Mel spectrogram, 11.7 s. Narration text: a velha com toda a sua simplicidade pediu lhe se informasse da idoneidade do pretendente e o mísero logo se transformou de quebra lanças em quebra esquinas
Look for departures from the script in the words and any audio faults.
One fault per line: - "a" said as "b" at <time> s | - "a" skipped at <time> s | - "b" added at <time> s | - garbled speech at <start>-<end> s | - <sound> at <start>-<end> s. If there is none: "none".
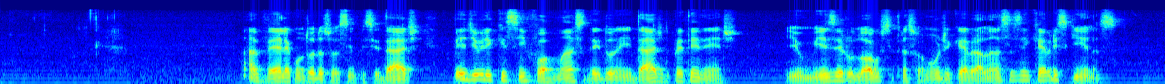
- "que" added at 4.9 s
